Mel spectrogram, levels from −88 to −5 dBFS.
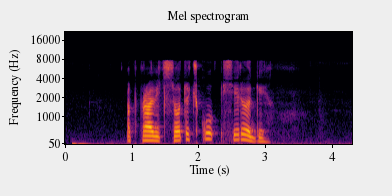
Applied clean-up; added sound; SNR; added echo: none; none; none; none.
